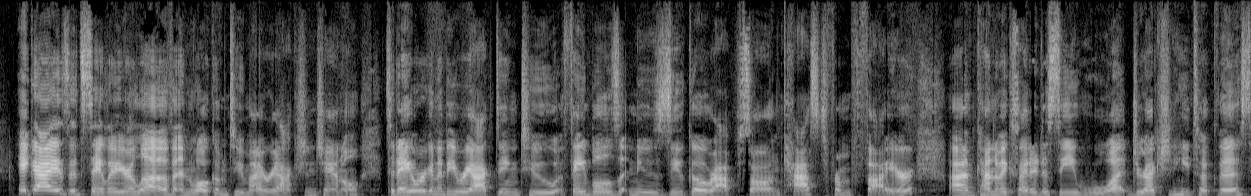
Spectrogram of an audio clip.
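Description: A woman talks at a moderate pace with a bright, sharp tone and fairly even intonation against a quiet background. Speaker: reaction channel host. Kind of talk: casual reaction commentary. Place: home room. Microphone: studio mic.

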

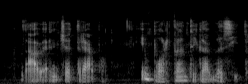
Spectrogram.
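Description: A woman's whispering voice with a warm tone. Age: 50s. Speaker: cooking vlogger. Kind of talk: personal storytelling. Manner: warm, affectionate. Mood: warm, nostalgic. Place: home room. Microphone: phone near.

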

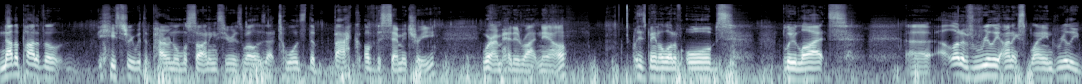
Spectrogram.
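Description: Over noticeable background noise, a man talks at a fairly quick pace with ordinary pitch variation in a dry recording with no echo. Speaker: paranormal vlogger. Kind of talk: casual vlog chat. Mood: eerie storytelling. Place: open country. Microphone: phone near.

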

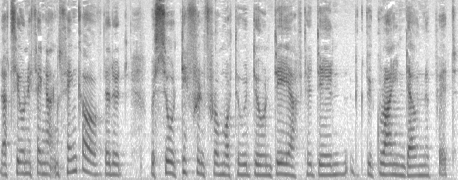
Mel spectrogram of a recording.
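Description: Somewhat breathy, a woman with a Durham accent talks at a moderate pace and medium pitch with fairly even intonation on a very clean recording with a silent background. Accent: Durham (Pitmatic) English. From County Durham, northeast England. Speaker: miner's daughter. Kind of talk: interview.

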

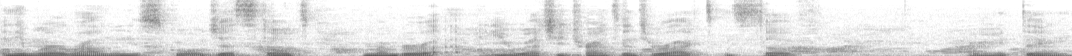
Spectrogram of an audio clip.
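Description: Speaking at a very fast pace, a man keeps a fairly low pitch and a monotone, flat intonation. Long, frequent pauses break up his speech over noticeable background noise. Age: 20s. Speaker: content creator; livestreamer. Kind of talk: casual chat. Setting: livestream. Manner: hesitant, many filler words. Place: home room. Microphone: phone near.

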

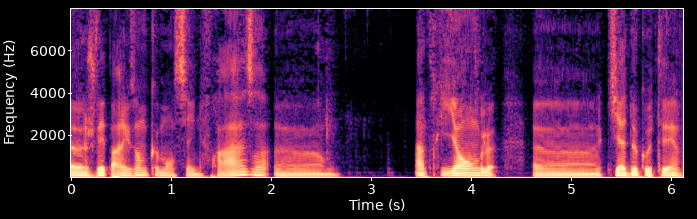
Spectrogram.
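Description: A man with a very deep, low pitch and a dark, mellow tone speaks at a very slow pace, pausing long and often. His pitch variation is ordinary, and the recording is very clean, with a silent background. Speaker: teacher. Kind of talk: tutorial. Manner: hesitant, many fillers.

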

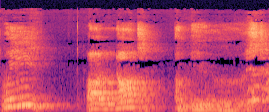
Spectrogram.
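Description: Against a strong echo, a man performs a put-on character voice at a high pitch. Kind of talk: haughty. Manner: snobby, scolding.

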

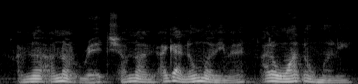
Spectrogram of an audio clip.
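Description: The voice is dark and mellow in tone, somewhat breathy, with ordinary pitch variation and a moderate pace. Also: man. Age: 60s. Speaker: political commentator. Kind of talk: monologue. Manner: rambling, halting.

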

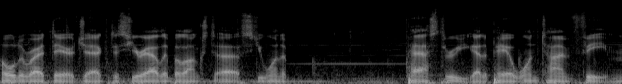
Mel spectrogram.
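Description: A man puts on a raspy character voice with a very deep, low pitch at a moderate pace. Clear background noise is present. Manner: confrontational, demanding.

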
